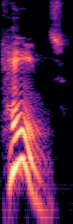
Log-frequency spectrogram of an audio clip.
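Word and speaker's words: Keynes: touch their fredman and gouge their ke it's pronounced canes and that's why you'll always be alone you'd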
